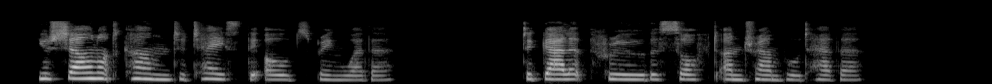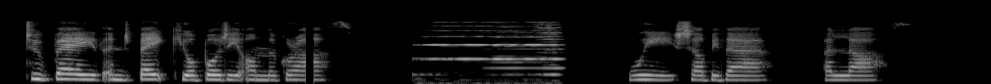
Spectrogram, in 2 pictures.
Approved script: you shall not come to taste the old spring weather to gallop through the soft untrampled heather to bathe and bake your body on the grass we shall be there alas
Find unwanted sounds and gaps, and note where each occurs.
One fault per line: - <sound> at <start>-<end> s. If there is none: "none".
- dropout at 13.0-13.1 s
- squeak at 14.0-15.6 s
